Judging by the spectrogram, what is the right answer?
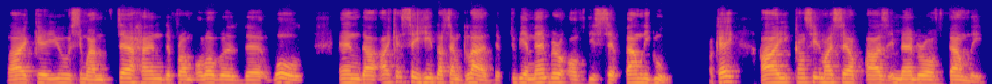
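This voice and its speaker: Man from Morocco giving thanks on a call. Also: fairly high pitch. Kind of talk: online meeting remarks. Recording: dull online-call audio.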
